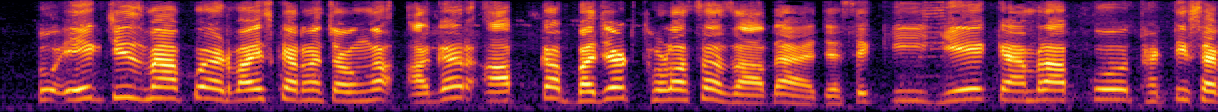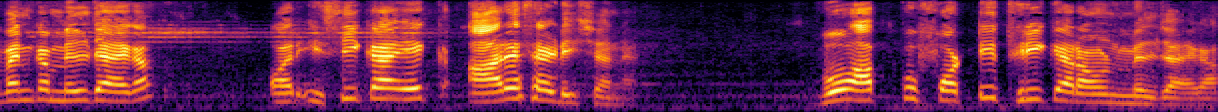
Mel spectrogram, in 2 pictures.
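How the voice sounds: The voice moves at a moderate pace, with ordinary pitch variation and a fairly bright tone. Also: man, high pitch for a man.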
